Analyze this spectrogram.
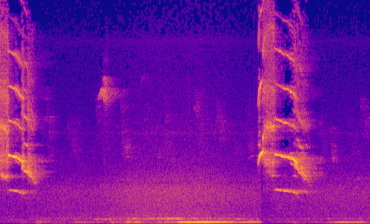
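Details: Two harsh rasping screams from a yellow-headed caracara, about five seconds apart, each short, buzzy and sliding down in pitch, over a steady low droning hum in the background.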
